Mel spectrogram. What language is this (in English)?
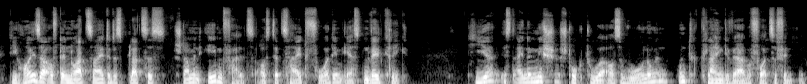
German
